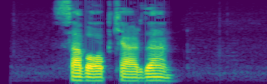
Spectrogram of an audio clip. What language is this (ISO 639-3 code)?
fas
